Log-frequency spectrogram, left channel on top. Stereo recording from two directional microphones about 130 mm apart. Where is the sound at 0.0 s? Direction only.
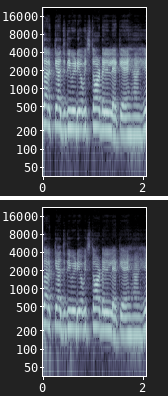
20° left (ahead or behind).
